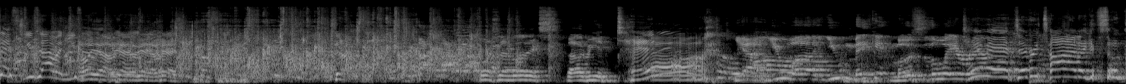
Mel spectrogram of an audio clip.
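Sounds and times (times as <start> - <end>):
laughter: 0.0 - 5.5, 6.4 - 11.2
hands clapping: 0.0 - 5.6
speech: 4.8 - 11.2.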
